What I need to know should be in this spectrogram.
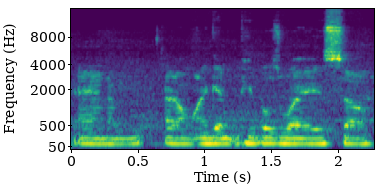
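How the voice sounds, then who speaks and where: A young American fitness vlogger with a congested nose rambles casually about his workout in a voiceover, full of fillers and self-corrections. Recorded on a close voiceover mic with background noise, his lowish voice is monotone and fast.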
